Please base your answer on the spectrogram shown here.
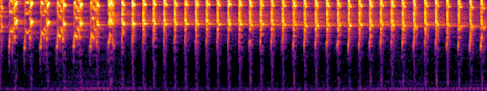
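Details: Kept lovebird giving its 'ngekekekeke' ngekek call, used to stimulate and train other birds, as a long, steady burst of high, scratchy notes repeated about three times a second, slightly faster toward the end.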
